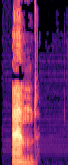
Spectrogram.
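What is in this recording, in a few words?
"a", British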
